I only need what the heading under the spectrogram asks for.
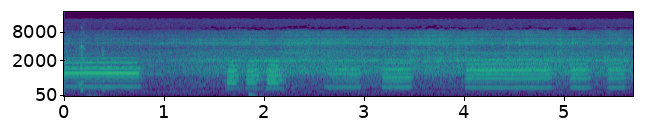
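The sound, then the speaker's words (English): Car horns honk repeatedly, mixing long blasts with quick short toots in an irregular overlapping pattern over a steady low traffic rumble. “Why are they all honking?”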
